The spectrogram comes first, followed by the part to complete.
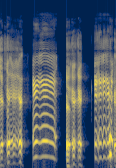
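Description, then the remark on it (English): A person imitates a goat with four loud, wavering bleats in quick succession, each strained and nasal with a shaky vibrato, separated by brief pauses. “Okay, what is goat? Goat means yang gao.”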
